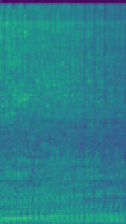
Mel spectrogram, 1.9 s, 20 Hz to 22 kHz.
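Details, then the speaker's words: 1946 Harley-Davidson FL Knucklehead, first start in 20 years: lumpy but even low V-twin idle beat, steady rhythm, no knocking or clatter; well tuned and healthy, normal idle (clutch stuck). "Wow. Oh, you've got this baby tuned right."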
